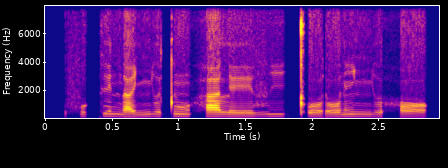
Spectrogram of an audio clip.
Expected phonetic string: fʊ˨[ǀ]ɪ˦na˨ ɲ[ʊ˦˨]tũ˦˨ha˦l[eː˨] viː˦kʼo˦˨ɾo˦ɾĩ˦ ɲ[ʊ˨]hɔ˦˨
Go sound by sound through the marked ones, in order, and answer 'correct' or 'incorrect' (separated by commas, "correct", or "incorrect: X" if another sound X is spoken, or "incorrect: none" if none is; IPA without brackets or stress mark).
incorrect: k, correct, correct, incorrect: ʊ˦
